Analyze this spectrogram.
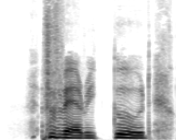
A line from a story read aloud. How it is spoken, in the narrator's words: laughed the superintendent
